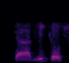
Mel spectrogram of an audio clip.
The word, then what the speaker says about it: Migos: And then later on, Migos was doing the, am I pronouncing that right? Amigos? – Migos. – Migos.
